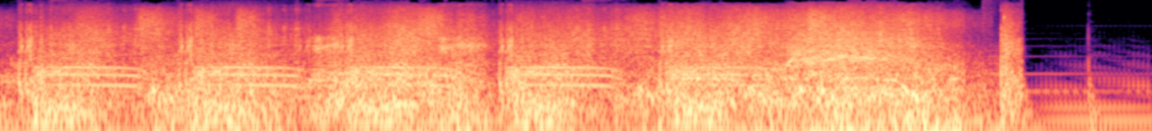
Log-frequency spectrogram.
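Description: Fireballs whoosh and burst with loud explosions.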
